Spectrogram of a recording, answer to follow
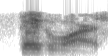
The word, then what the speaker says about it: Bigwarfe: It's actually Alexa Haddock, like the fish, Bigwarfe. So let's spell that.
